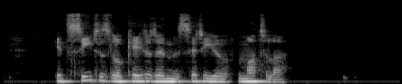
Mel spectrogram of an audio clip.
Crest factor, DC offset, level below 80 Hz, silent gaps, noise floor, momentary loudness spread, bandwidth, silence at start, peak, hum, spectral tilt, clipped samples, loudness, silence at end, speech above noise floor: 16 dB; under 0.1%; -60 dBFS; none; -63 dBFS; 10 LU; 11.5 kHz; 0.55 s; -8 dBFS; none; -5.5 dB/octave; under 0.1%; -22 LUFS; 1.15 s; 42 dB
